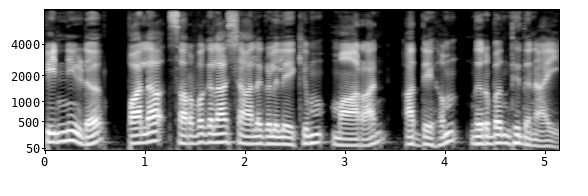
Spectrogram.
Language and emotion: Malayalam, neutral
